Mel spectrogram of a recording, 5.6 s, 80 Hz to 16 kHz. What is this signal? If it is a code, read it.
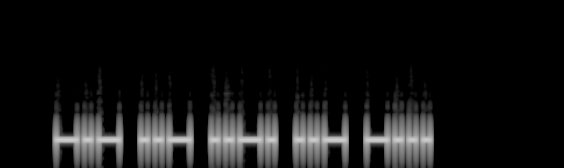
Morse code, heard as a keyed tone, about 17 wpm, 700 Hz. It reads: KUFUB
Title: Code Groups - 5 Letters - 17wpm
